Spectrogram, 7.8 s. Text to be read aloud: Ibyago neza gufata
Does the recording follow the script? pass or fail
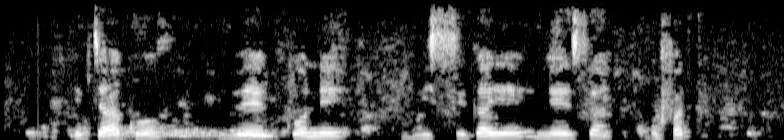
fail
